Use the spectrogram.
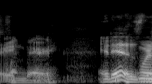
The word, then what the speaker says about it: Klingberg: It's pronounced Klingberry.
